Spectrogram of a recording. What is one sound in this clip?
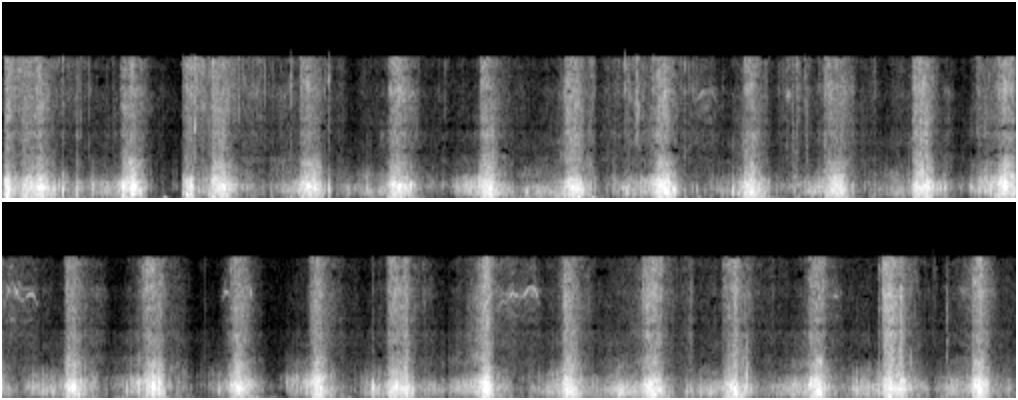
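Footsteps crunch on a gravel path at a walking pace.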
